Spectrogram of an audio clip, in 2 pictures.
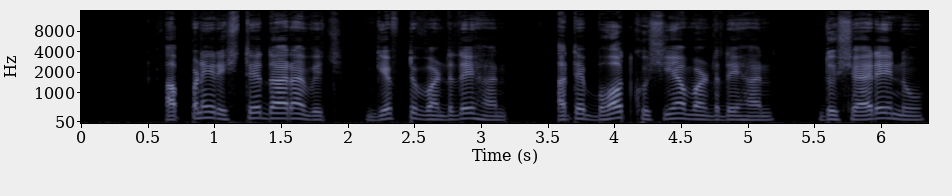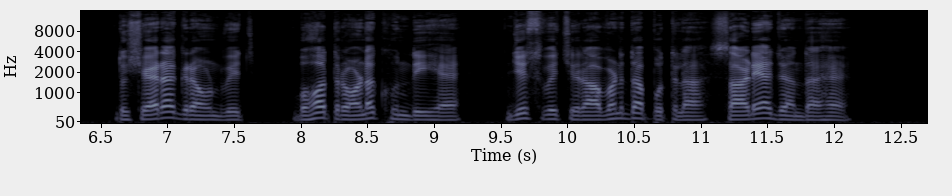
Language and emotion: Punjabi, neutral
